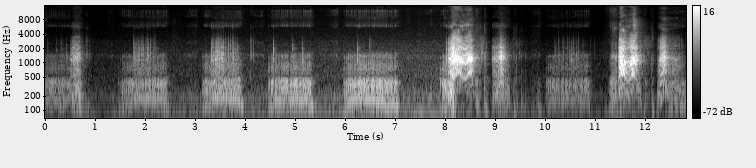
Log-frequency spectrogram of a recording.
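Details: Lonely Shiba Inu, seemingly picking a fight with its owner: several low rumbling growls in bursts about a second long, then sharp, loud barks near the end, one doubled, with more growling between them.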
